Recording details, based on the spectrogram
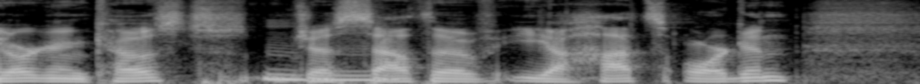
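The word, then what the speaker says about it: Yachats: spot on the Oregon coast just south of yahat's organ spelled yatchets if you're trying to find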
